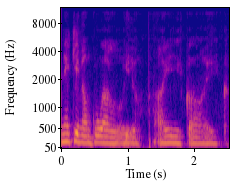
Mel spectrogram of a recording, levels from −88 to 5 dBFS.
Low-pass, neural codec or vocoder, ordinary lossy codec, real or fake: 10.8 kHz; codec, 24 kHz, 3 kbps, HILCodec; none; fake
